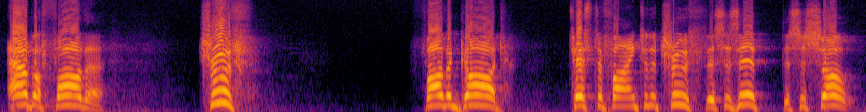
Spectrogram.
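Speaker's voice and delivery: high, loud preacher's cry; fervent preaching. Acted. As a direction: preach it at full force. Preaching climax, fervent crying out.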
